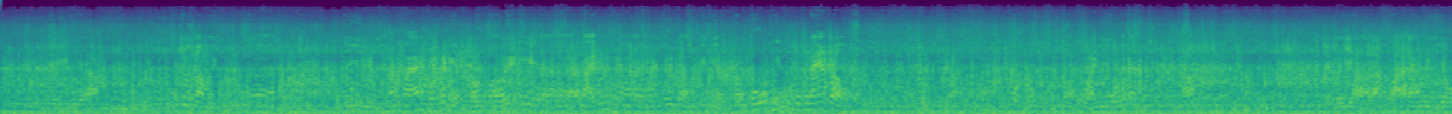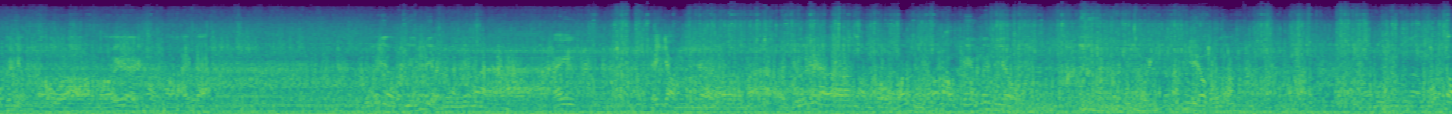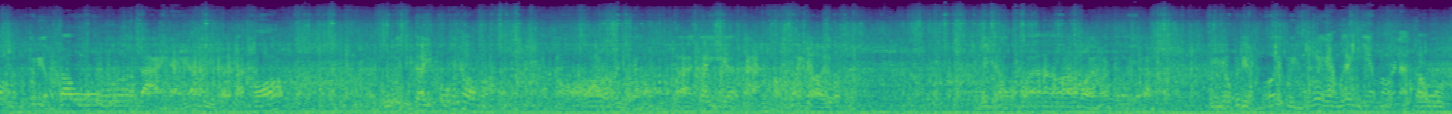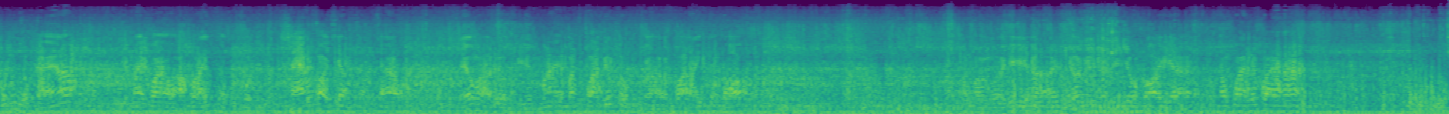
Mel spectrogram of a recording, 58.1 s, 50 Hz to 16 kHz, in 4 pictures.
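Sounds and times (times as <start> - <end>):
scooter engine running: 16.6 - 45.0.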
